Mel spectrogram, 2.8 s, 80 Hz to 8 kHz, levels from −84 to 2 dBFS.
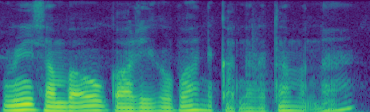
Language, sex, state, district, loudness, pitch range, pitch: Garo, male, Meghalaya, South Garo Hills, -16 LUFS, 105-125 Hz, 115 Hz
